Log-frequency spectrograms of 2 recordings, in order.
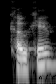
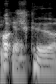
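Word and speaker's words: Kökçü: Koku? Is it Koku? It's not pronounced like that, but I know what you mean. Koku or whatever his name is. Yeah, the one who plays in Benfica. Kochku, I think it is.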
